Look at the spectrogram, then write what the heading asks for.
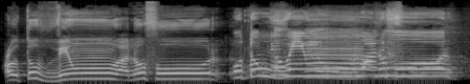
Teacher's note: आइन की अदायगी वाज़े होनी चाहिए, हमजा से मिलना नहीं चाहिए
